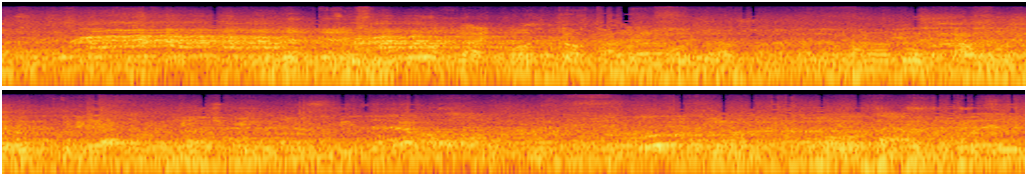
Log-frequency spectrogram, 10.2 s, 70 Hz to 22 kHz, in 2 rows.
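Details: Polish coldblood mare named Balia, born 2021, sired by Roland out of Brzanka, at a breeding show where she placed first; loud harmonic whinny over the opening seconds, then ongoing chatter of people.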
